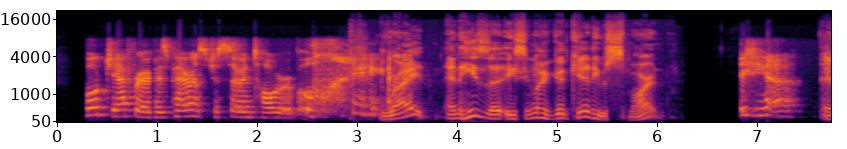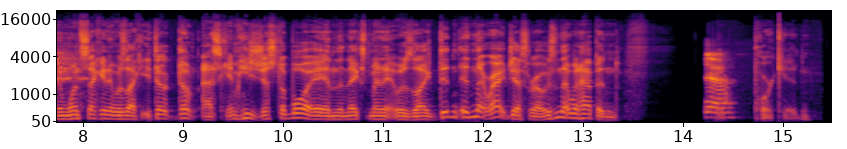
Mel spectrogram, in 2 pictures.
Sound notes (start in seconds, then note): 2.8 laughs; 7.7 laughing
